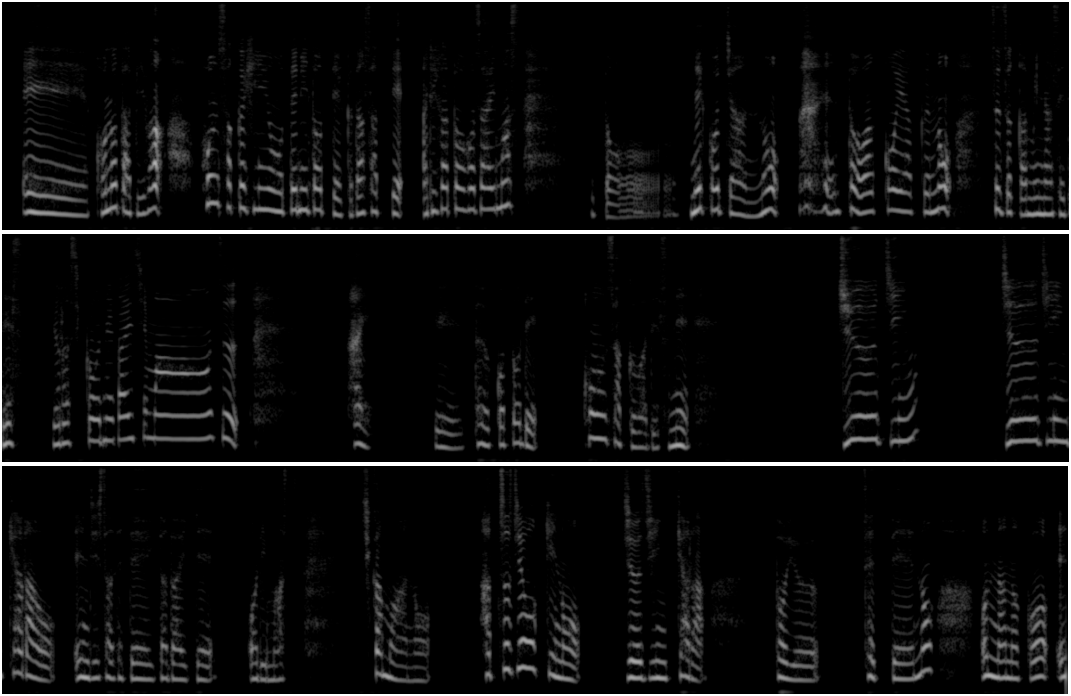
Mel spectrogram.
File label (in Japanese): フリートーク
